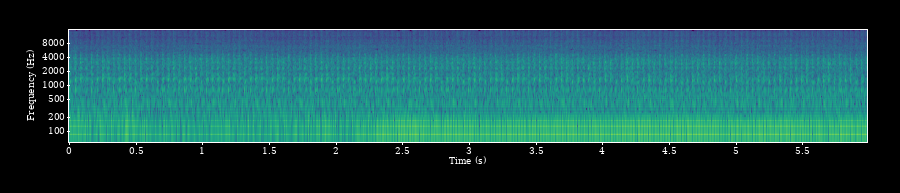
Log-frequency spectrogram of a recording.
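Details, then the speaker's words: Isuzu Panther diesel after engine overhaul for blow-by smoke and oil spraying from filler cap and dipstick: even idle with steady light clatter around two beats a second, no misses or knocks; smoke gone, running smooth. "ya sudah bersih ya enggak mengeluarkan asap Seperti yang kemarin ini lihat sudah cukup mantap suaranya pun halus ya ini siap lagi"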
